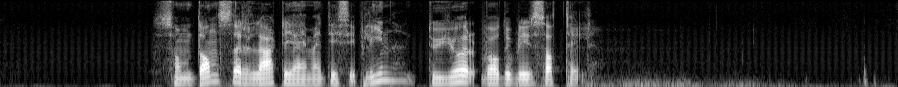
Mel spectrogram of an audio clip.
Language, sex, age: Norwegian, male, 23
